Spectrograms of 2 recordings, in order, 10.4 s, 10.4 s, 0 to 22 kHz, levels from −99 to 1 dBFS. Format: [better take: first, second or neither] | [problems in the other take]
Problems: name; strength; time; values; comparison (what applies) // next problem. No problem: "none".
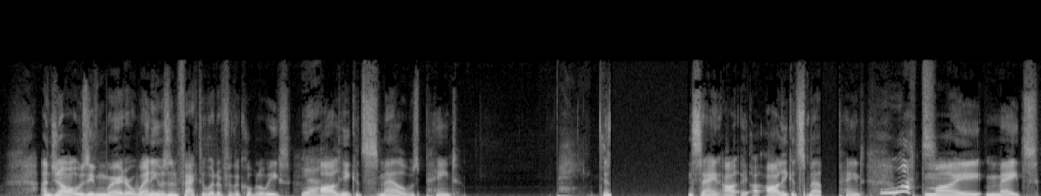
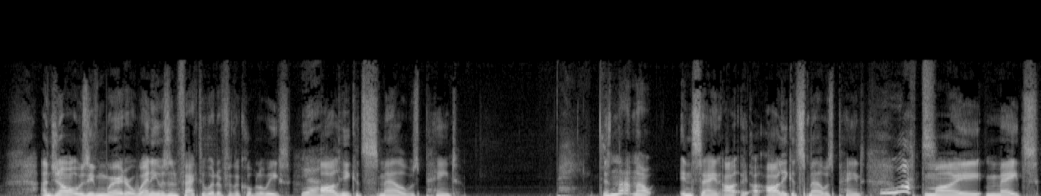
second | audio cutting out; at 6 s for 1 s and at 8 s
